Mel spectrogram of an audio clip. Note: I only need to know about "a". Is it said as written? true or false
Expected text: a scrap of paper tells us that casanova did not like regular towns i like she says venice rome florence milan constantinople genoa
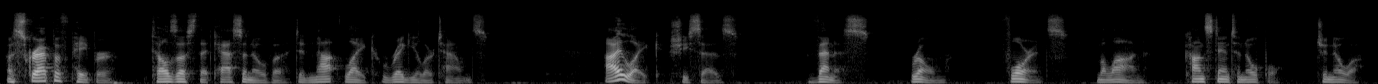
true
